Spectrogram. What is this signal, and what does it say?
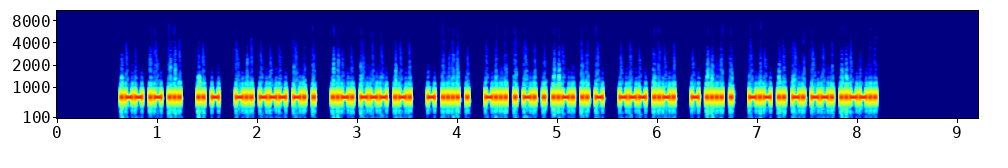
Morse code, heard as a keyed tone, about 50 wpm, 700 Hz. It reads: WAS IT DONE FOR THE BENEFIT OF THE KING?
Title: Sentences from Top 1000 Words - Review Part 6 - 50wpm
